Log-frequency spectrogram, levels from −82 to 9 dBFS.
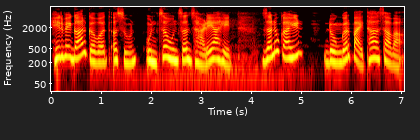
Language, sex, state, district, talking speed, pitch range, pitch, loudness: Marathi, female, Maharashtra, Gondia, 100 wpm, 205-270 Hz, 235 Hz, -14 LUFS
